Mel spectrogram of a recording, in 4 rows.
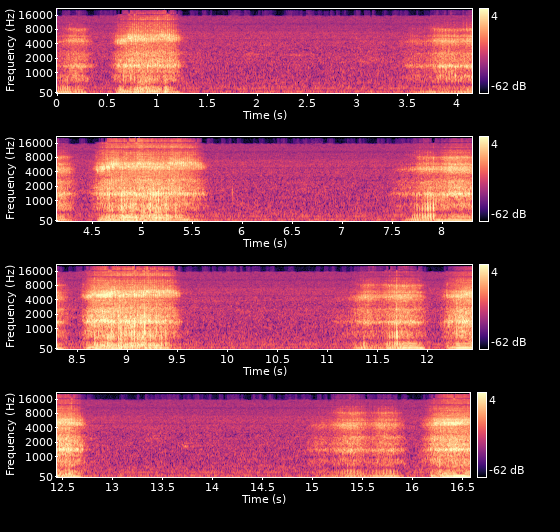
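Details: Real-time recording of a woman asleep at night after being very tired, no talking, described as REM sleep: rhythmic rattling snores in paired inhale-exhale bursts, roughly 15 breaths a minute, quiet room; snoring.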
